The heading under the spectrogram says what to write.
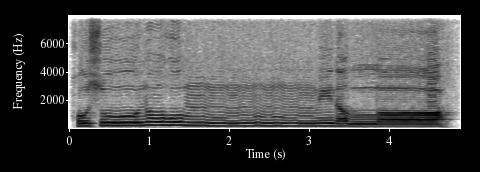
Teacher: Mim kosong bertemu mim sabdu, idgham mislain saghir sekali lagi, dengungkan dua harakat, rapatkan bibir sekali lagi.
